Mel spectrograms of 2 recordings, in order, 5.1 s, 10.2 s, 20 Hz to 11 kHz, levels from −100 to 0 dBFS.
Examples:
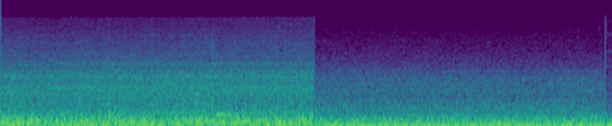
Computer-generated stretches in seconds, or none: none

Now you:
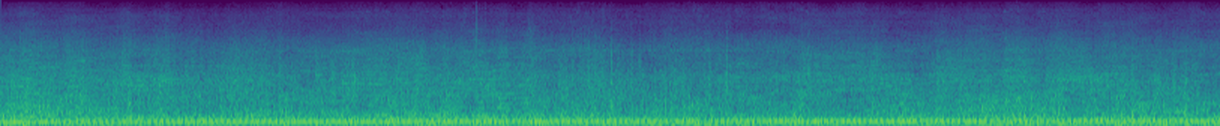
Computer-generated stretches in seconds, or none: 0.0-1.5 (codec, SNAC); 2.5-4.5; 6.1-10.2

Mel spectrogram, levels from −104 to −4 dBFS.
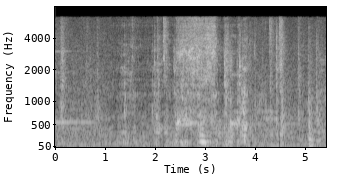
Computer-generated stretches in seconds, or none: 1.1-3.9 (vocoder, HiFi-GAN)

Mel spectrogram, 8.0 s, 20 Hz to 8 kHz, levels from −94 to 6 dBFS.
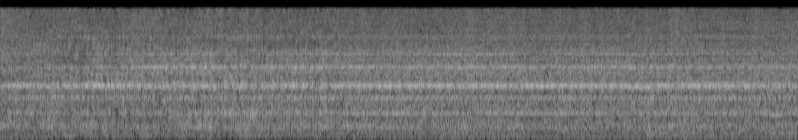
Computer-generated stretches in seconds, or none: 0.6-3.4 (vocoder, HiFi-GAN)

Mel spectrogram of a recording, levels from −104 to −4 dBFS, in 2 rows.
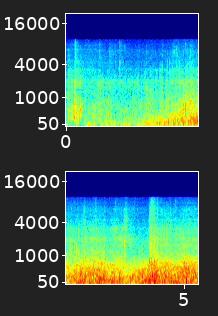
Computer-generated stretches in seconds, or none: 0.0-0.6 (codec, DAC)

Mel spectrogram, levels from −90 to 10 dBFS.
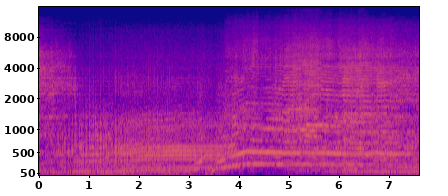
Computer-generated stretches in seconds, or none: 0.0-1.5 (codec, SNAC); 3.7-7.6

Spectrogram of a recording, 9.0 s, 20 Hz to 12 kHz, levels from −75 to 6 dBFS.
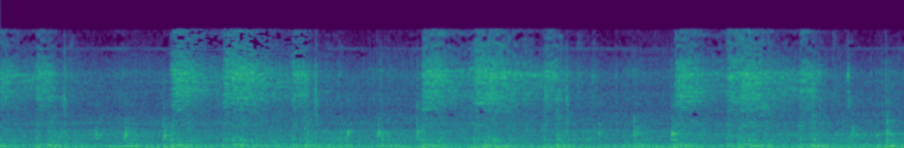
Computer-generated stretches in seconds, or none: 0.0-1.7 (vocoder, Vocos); 3.1-9.0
